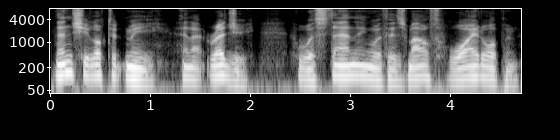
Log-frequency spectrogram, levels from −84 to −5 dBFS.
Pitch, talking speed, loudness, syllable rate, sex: 100 Hz, 205 wpm, -16 LUFS, 5.1 syllables/s, male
